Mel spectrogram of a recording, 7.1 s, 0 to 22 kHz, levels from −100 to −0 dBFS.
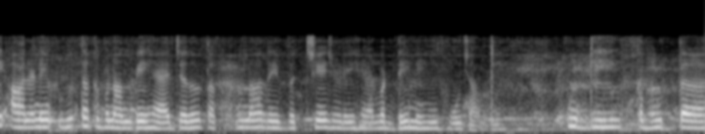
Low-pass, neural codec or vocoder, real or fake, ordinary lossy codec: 7.2 kHz; codec, 24 kHz, 6 kbps, HILCodec; fake; none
